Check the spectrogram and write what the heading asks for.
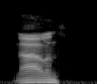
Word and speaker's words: New Orleans: I think you're mispronouncing the name of that city. – Really? – New Orleans. – That's accurate. That is accurate.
